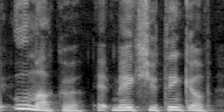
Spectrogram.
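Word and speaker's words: 馬: Now this is the character for horse, and it's pronounced uma.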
